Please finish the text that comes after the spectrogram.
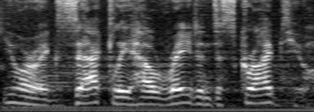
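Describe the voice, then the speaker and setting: An actor playing an earnest, bold young ninja in a video game, respectful in manner. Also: male voice, fairly high pitch, moderate pace, slight background noise, lightly acted. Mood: earnest, curious. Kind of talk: video game character dialogue.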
